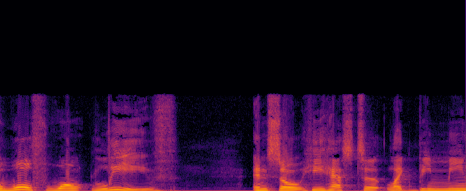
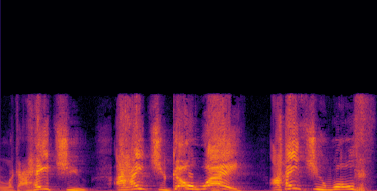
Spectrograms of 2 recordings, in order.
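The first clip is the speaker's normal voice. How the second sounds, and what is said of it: Yelled impression of movie character. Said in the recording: “That's actually a pretty good impression of that.”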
